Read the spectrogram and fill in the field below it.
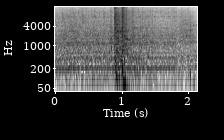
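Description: A vehicle crashes with a heavy metal thud.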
